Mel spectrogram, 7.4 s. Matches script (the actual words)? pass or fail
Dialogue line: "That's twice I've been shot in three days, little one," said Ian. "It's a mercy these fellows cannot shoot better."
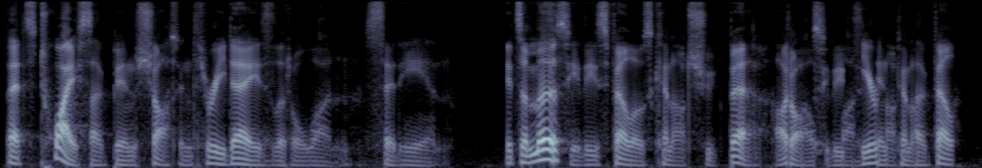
fail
